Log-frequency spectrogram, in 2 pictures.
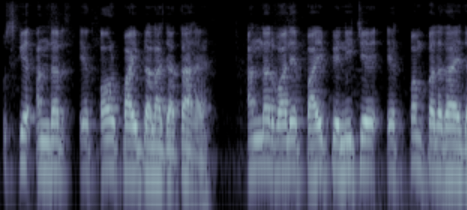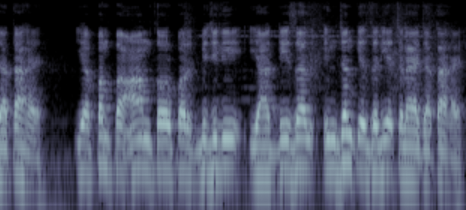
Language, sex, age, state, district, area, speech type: Urdu, male, 30-45, Bihar, Araria, rural, spontaneous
